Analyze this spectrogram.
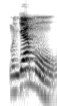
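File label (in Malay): "menjamu", Malay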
